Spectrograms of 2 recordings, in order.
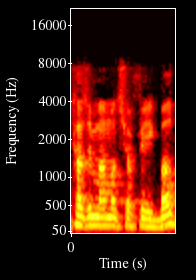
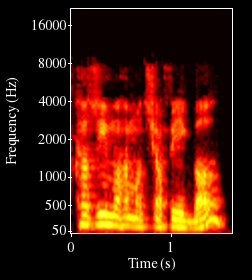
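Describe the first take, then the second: First: The name is said quickly and hurriedly. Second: The name is said at an unhurried pace. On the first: The speaker calls it wrong. "Unnecessary তাড়াহুড়া করার চেষ্টা করলাম" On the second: The speaker calls it right. "দেখবে যে কত ভালো লাগতেছে শুনতে"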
